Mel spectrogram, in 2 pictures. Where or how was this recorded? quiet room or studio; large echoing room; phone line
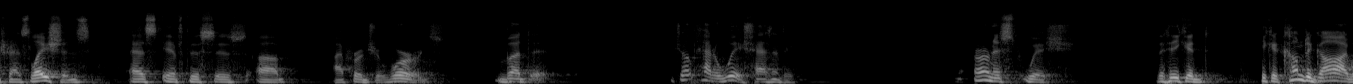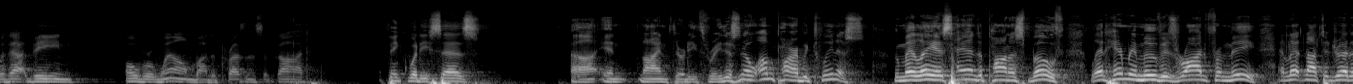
large echoing room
